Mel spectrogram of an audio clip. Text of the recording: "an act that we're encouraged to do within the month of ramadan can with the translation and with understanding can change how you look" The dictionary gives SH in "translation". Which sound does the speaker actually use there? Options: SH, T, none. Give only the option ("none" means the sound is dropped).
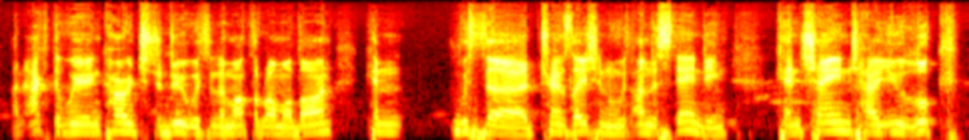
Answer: none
